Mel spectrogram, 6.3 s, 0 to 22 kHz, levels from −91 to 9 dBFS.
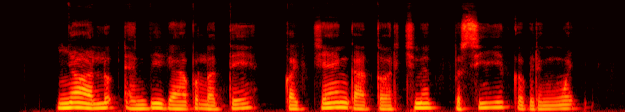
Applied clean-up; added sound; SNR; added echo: neural mask model DeepFilterNet 3.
